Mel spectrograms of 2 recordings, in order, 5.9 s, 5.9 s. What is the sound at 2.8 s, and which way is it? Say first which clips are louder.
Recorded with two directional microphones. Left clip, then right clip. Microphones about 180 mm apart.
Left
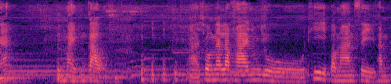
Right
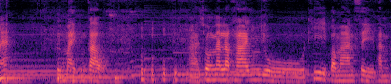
Speech: left 1 dB; 15° right (ahead or behind).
